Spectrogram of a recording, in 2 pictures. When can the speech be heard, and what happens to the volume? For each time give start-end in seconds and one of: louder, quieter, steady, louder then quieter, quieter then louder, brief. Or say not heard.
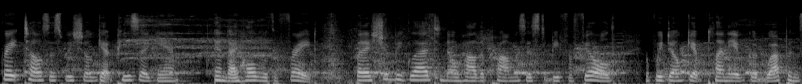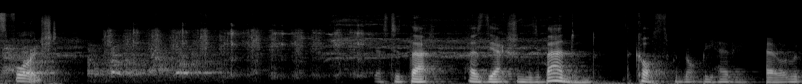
0.0-8.6 steady
11.8-16.0 quieter.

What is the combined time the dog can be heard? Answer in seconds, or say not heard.
10 s.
